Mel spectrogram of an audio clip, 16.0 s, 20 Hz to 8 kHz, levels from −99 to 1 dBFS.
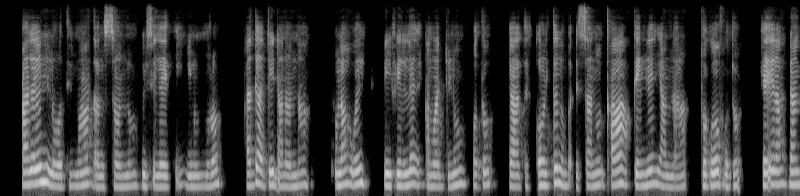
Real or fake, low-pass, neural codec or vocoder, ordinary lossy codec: fake; 7.2 kHz; codec, 24 kHz, 1 kbps, SNAC; Opus, 64 kbps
